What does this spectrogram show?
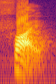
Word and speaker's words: phi: इसका pronunciation फाई होता है, ग्रीक अल्फाबेट है, उसको कोई डरने की बात नहीं है।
